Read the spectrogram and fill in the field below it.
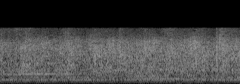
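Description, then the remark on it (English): An audience standing and clapping their hands unto the Lord in a dense, steady wash of applause, the many claps blurring into one continuous crackle at an even loudness throughout, with no voices standing out. “Let's all stand, clap our hands unto the Lord”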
